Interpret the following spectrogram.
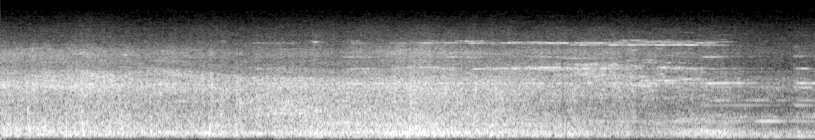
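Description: Recorded train sound effect opening an old rhythm and blues record: a steady rumbling noise with high squealing tones over it, dying away near the end.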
